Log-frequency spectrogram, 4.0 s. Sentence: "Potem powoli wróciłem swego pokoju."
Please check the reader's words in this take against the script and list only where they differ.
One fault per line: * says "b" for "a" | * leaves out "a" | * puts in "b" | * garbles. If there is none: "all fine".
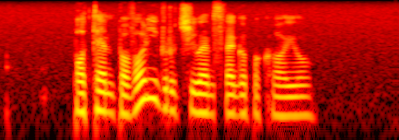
all fine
